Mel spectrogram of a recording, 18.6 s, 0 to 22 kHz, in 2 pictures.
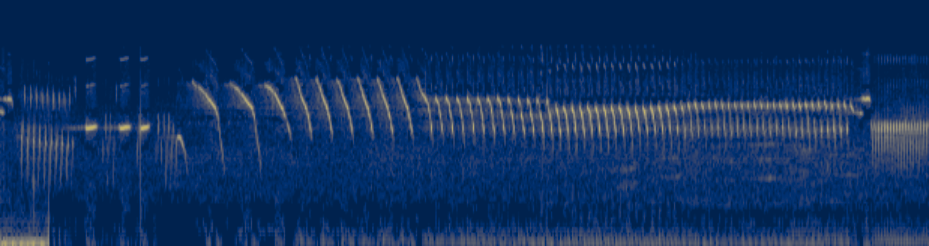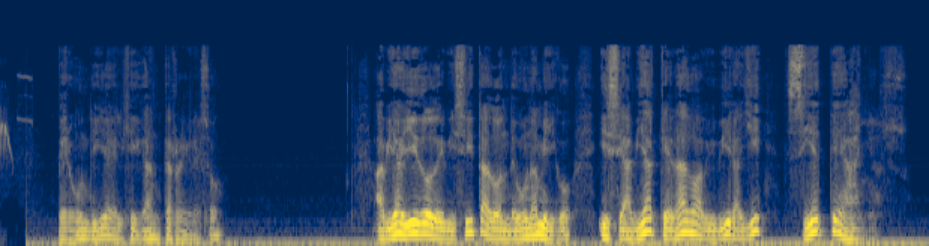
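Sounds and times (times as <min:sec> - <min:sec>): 
songbird singing in a garden: 0:00.0 - 0:09.6
speech: 0:09.9 - 0:11.6, 0:13.0 - 0:18.1.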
